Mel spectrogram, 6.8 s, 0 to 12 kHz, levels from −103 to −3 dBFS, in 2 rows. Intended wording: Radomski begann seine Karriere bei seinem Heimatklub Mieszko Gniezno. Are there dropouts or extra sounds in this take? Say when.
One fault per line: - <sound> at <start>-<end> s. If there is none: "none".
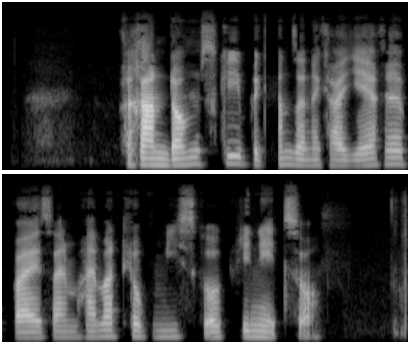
- dropout at 2.2-2.3 s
